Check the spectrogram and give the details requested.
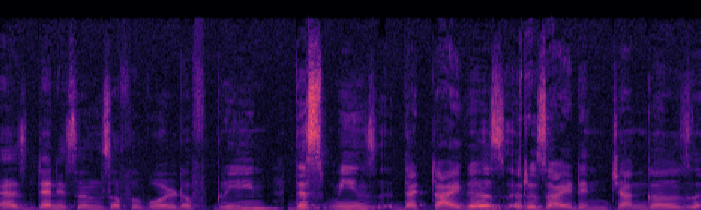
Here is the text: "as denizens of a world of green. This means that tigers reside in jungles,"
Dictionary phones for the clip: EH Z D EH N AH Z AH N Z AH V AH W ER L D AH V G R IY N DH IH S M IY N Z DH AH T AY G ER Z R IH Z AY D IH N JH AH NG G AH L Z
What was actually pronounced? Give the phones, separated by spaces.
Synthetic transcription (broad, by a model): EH Z D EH N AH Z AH N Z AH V AH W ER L D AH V G R IY N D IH S M IY N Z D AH T AY G ER Z R IH Z AY D IH N JH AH NG G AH L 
